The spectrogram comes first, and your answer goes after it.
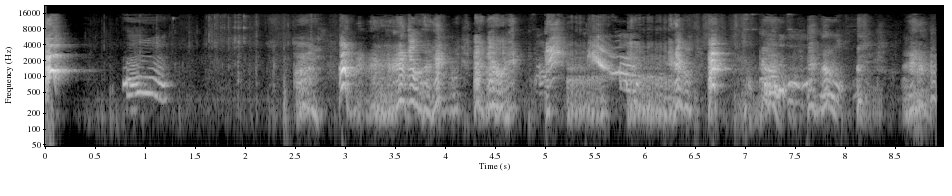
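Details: Brussels Griffons indoors barking in short sharp bursts, irregular and several per second at times, with a baby laughing at them, including a high wavering laugh near the start.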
